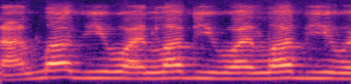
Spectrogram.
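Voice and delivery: a chorus of bright goodbyes; family goodbyes. Retold or imitated. Retelling the family's goodbyes, lightly excited. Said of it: "everybody's saying".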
